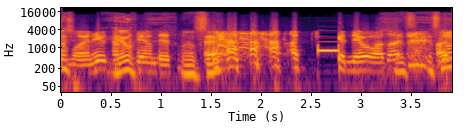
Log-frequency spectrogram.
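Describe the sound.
A single short touch-tone beep from a phone keypad, like one digit being dialed, sounds in a brief pause between stretches of lively talking.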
